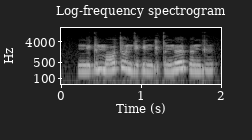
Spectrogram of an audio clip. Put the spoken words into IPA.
ŋ ɪ d ə m ɔ t ɤ n d ɪ ɗ ɪ ŋ ɡ ɪ t̪ ə ŋ ə | ə ŋ ɡ ɨ

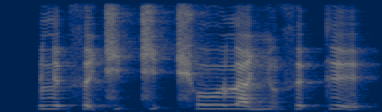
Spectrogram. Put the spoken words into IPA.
l ɪ˦ ʔ θ ɛ̰˦˨ t͡ɕ ɪ˦ ʔ t͡ɕ ɛ˦ ʔ t͡ɕʰ o˦ ʊ̯ l ä˨ ɲ ũ˦˨ θ ɪ˦ ʔ k ḛ˦˨

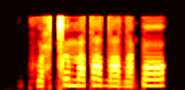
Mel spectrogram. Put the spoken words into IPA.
kʷʰ ə˩ ħ ǀ ə˥ m ɪ˦ tˤ ɪ˥ dˤ i˩ dˤ ə˩ k͡p ɔ˥

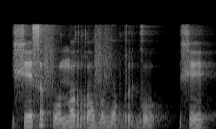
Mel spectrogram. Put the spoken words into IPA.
x e s ə f o n ɔ r ɔ v ə v ɔ ɡ r ə ɡ o | x e

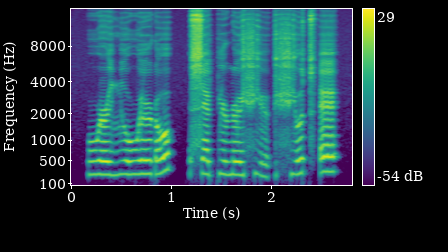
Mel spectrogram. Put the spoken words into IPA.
w ə˞ ʎ o w ø ɽ o | s ɛ pʲ ə˞ ɳ ø fʲ ø | fʲ o t͡sʼ ɛ

